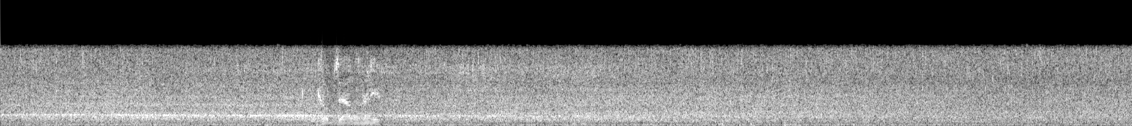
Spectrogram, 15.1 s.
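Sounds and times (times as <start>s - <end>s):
car engine idling: 0.0s - 15.0s
steady rushing hiss: 0.0s - 15.0s.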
